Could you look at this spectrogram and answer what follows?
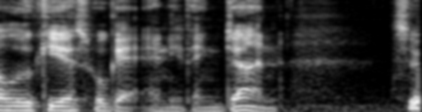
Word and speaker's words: Lucius: Apparently the C is always pronounced like with the the K sound. So Lucius is actually Lucius.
